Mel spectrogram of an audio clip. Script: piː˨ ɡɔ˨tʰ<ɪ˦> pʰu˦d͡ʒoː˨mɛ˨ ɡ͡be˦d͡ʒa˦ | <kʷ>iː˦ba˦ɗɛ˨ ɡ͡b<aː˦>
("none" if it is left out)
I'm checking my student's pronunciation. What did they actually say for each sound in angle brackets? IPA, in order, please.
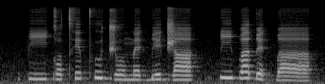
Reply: ɪ˦, k͡p, aː˨

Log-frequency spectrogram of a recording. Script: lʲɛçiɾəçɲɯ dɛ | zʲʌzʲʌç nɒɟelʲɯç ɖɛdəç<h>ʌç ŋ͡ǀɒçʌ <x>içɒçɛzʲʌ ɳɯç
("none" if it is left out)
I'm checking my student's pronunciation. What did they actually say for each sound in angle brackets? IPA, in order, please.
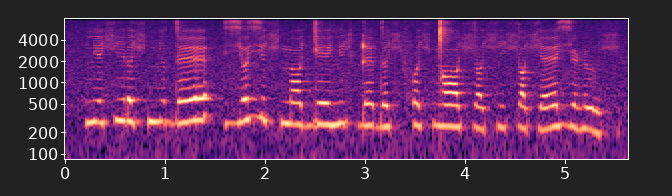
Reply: f, ç

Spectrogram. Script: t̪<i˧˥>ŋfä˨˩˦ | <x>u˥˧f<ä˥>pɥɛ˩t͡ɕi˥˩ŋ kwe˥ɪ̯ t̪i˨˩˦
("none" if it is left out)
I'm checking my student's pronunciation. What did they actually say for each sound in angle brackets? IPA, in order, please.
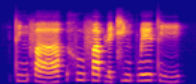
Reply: i˧˥, x, ä˥˩

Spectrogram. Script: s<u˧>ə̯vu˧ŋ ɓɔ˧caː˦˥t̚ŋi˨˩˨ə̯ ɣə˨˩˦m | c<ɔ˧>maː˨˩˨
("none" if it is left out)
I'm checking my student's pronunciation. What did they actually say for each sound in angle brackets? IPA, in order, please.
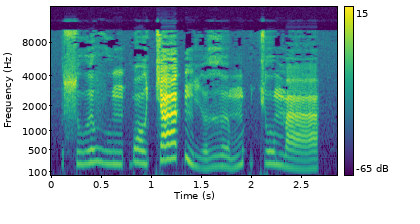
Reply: u˧˥, o˧

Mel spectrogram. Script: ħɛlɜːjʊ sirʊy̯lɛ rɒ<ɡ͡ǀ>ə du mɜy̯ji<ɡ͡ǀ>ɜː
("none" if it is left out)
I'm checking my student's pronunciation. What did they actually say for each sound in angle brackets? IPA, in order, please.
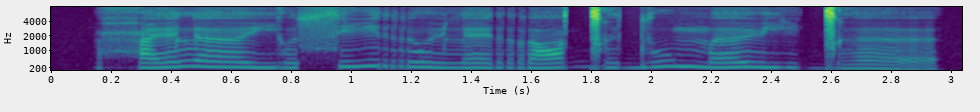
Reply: ɡ͡ǀ, ɡ͡ǀ

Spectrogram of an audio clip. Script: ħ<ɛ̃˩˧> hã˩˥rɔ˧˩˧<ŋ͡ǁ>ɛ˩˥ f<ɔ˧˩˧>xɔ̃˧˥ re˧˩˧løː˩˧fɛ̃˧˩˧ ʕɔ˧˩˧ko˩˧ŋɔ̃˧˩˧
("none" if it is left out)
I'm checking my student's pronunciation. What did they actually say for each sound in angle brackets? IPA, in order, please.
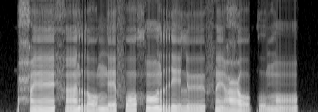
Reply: ɛ̃ː˩˧, ŋ, ɔ˧˥

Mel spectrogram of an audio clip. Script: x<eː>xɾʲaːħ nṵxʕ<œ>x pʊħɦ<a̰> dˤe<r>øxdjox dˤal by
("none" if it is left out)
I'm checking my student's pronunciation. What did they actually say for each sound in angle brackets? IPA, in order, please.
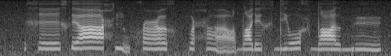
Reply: eː, œ, a̰, ɾʲ

